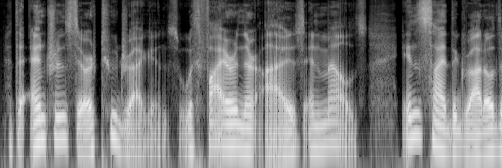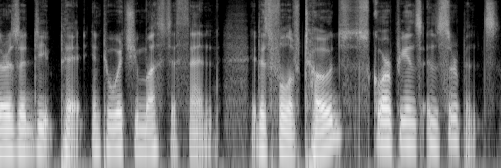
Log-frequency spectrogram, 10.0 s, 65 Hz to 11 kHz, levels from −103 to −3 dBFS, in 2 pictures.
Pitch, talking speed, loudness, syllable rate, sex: 115 Hz, 210 wpm, -20 LUFS, 5.4 syllables/s, male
